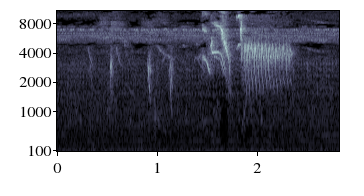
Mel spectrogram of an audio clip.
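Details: A chestnut-capped blackbird, a bird typical of Brazilian marshes and wetlands whose whistles recall another blackbird's, gives a few short, high whistled notes, then a sharp, buzzy burst of higher whistles lasting about a second.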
